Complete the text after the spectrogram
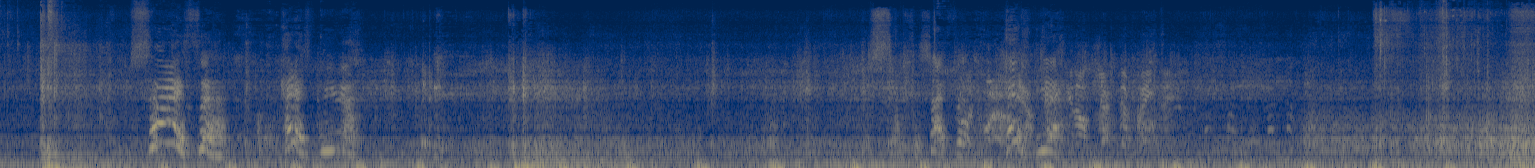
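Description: Gunfire and explosions thump and crack repeatedly.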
